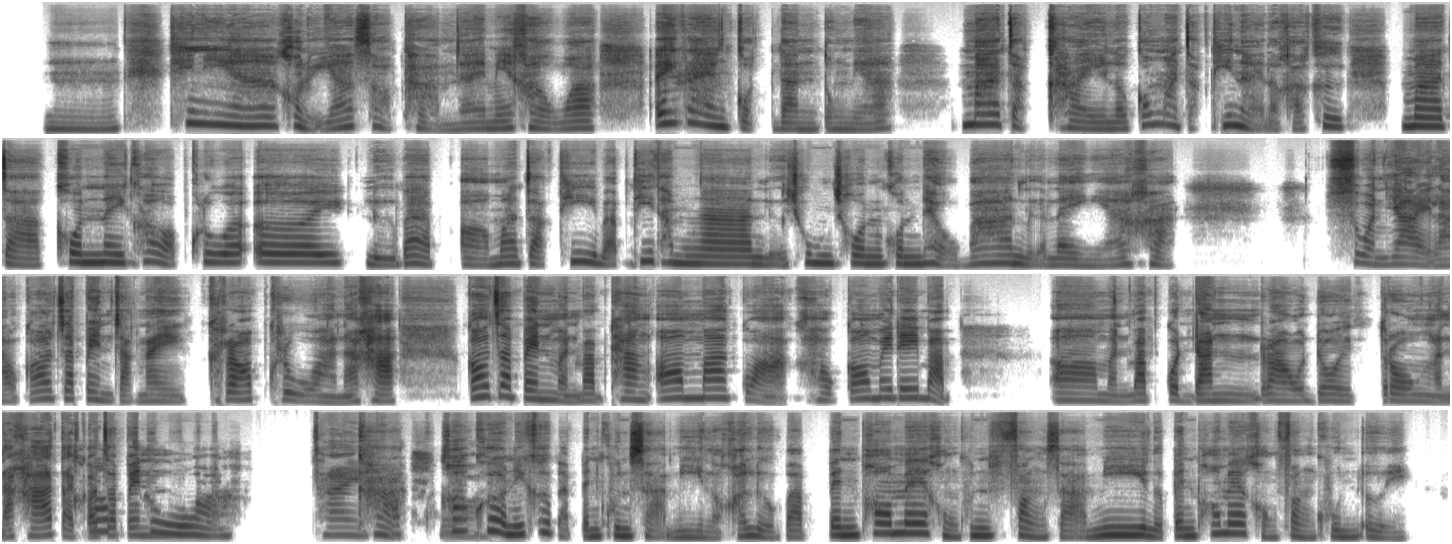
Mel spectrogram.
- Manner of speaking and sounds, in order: put-on voice: "มาจากคนในครอบครัวเอย"; other background noise
- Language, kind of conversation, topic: Thai, advice, คุณรู้สึกอย่างไรเมื่อเผชิญแรงกดดันให้ยอมรับบทบาททางเพศหรือหน้าที่ที่สังคมคาดหวัง?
